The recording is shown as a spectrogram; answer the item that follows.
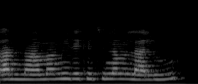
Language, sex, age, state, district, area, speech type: Bengali, female, 30-45, West Bengal, Birbhum, urban, spontaneous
